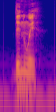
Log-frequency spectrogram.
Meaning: past participle of dénouer
- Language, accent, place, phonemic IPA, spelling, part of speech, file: French, France, Lyon, /de.nwe/, dénoué, verb, LL-Q150 (fra)-dénoué.wav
